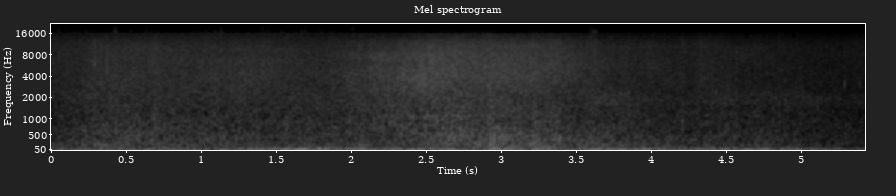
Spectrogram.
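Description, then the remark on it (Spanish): Heavy surf roars steadily as large ocean waves up to 6 metres high crash and churn during a category 5 hurricane striking a coastal city, a dense, loud wash of water with gusting wind, swelling slightly in the middle before easing. “Del mar llegaban grandes olas de hasta 6 metros de altura.”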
